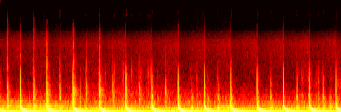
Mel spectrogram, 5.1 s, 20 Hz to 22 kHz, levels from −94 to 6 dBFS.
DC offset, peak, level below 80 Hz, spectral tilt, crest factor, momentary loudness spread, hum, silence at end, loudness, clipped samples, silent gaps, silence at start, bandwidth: under 0.1%; 0 dBFS; -14 dBFS; -11.5 dB/octave; 12 dB; 2 LU; none; 0 s; -14 LUFS; under 0.1%; none; 0 s; 4.4 kHz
